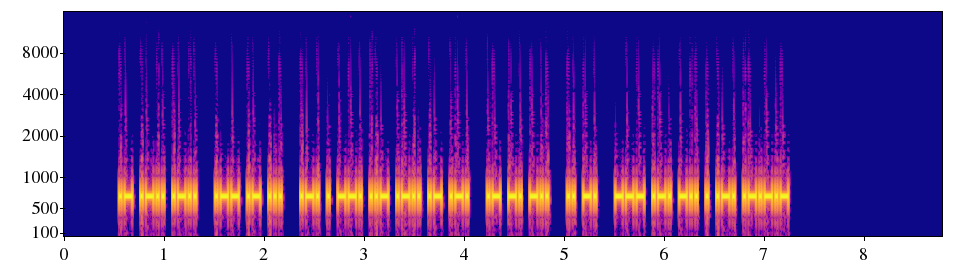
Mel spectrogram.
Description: Morse code, heard as a keyed tone, about 44 wpm, 700 Hz. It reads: ALL WAS REGULAR AND IN ORDER.
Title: Sentences from Top 1000 Words - Review Part 6 - 45wpm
